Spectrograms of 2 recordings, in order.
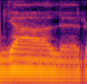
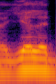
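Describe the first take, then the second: First: Yaled with a long "ah" in the first syllable; long kamatz. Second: Said in the usual way. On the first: Shown as a demonstration. Teacher gives second pausal example, yaled with long "ah". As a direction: stretch the "ya" of yaled. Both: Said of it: "it puts in a long kamatz".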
